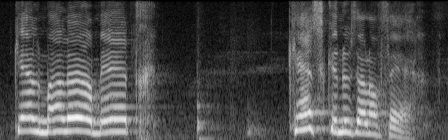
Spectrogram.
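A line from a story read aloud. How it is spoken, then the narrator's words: Crying out. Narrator (French): Il crie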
